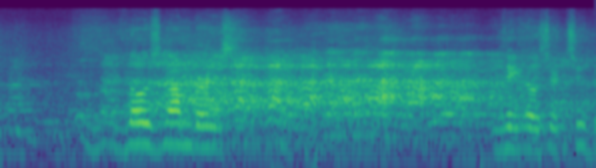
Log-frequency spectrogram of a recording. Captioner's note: audience laughing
